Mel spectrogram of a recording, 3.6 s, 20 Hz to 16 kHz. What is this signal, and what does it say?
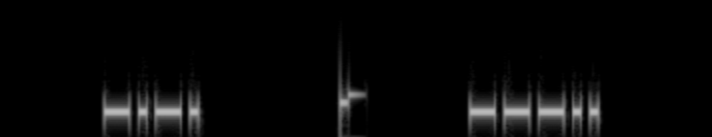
Morse code, heard as a keyed tone, about 28 wpm, 700 Hz. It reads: C 8
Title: Single Letter-Number Alt - Rapid-Fire 28wpm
